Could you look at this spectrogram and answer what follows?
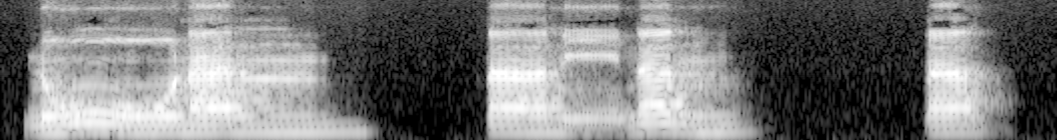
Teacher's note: Nun di sini ditahan kurang lebih tiga harakat. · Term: gunah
